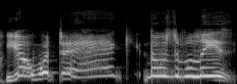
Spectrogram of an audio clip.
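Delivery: gasp, then high, slow shocked cry; startled. Real, not acted. Gamer spotting police cars, gasping high shocked outburst. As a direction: caught off guard, voice shooting way up. Police suddenly appear in game.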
